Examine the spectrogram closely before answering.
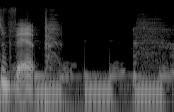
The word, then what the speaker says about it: VIP: mik asks oh what's VIP uh he pronounced his the acronym is a word rhyming with zip the P you say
